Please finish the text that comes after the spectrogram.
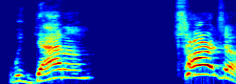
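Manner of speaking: high, loud police announcement voice.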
